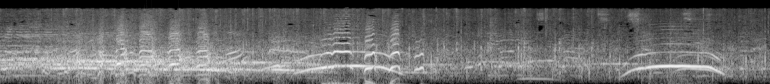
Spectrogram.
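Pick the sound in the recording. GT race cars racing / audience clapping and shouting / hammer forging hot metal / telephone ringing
audience clapping and shouting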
